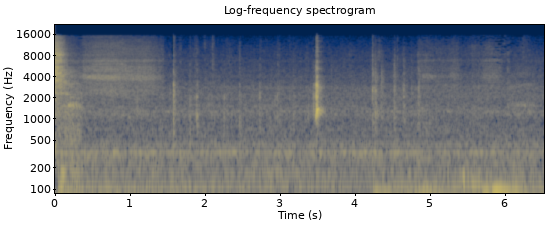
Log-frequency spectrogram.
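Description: Scattered small clicks and taps of a small glass jar of mineral spirits, its lid and a paintbrush being handled on a worktable, with one sharper click about three and a half seconds in.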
